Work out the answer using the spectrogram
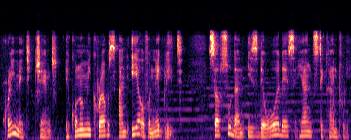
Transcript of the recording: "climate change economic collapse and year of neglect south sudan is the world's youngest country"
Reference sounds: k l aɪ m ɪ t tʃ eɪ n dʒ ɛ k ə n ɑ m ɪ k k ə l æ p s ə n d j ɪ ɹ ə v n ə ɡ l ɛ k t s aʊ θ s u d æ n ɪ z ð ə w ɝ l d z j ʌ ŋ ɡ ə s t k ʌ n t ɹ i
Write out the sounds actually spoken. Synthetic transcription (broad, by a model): k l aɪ m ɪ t tʃ eɪ n dʒ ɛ k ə n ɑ m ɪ k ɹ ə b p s ə n d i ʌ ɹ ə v n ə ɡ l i t s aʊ f s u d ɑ n ɪ z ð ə w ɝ d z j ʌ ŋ ɡ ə s t k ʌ n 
